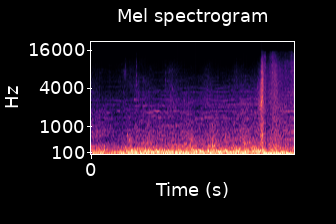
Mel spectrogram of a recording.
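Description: Cinematic logo-sting sound design: a dense low rumble building under music, then a sharp whoosh-hit with a deep boom about three and a half seconds in.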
